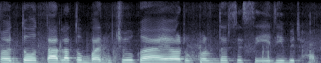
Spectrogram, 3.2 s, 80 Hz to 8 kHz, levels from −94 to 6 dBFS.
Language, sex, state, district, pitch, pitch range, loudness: Hindi, female, Bihar, Vaishali, 225 Hz, 220-245 Hz, -18 LUFS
